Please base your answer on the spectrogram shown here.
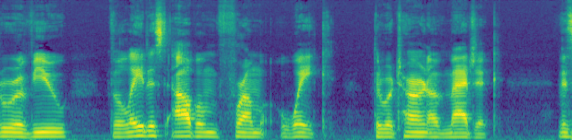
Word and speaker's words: Rwake: albums since 1999 is Rwake. Spelt R-W-A-K-E, pronounced Wake.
